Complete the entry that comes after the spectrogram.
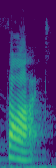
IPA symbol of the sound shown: θɔt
